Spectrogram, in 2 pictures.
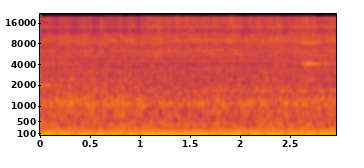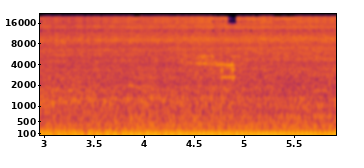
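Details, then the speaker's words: Freshly rebuilt Nissan R35 GT-R VR38 engine idling after first start, up to temperature, coolant bled, no leaks, smoke gone, good oil pressure, ready for break-in: strong, steady, even low rumble with no knocks or ticks; normal idle. "She's up to temp. All bled up. Sounds good. No leaks. All the smoke's gone. Oil pressure is good."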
